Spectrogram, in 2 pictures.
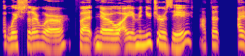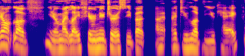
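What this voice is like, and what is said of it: Non-British accent. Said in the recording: “judging by the accent, you're not over here in the UK”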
